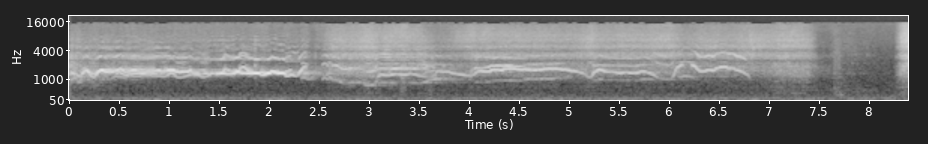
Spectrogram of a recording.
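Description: Free-improvised music from a saxophone and percussion duo: high, wavering squealing tones that bend and glide, with a breathy hiss above them. The tones break off near the end.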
